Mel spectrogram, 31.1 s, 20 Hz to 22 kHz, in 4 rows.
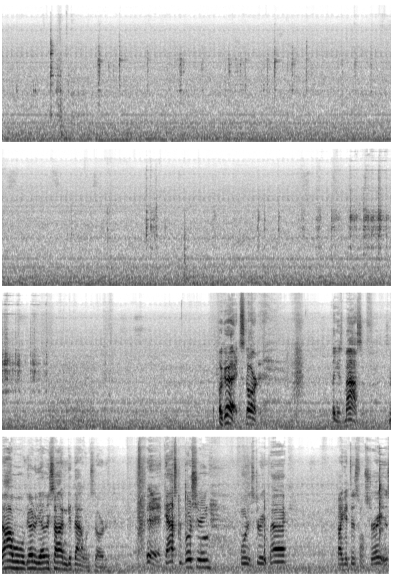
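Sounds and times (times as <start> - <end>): low background hum: 0.0 - 31.0
light metal clicks and scrapes: 12.8 - 16.9.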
